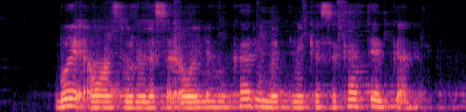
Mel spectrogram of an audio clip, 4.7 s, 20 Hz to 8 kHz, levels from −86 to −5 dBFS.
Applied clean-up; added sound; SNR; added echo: neural separator model SepFormer DNS4.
